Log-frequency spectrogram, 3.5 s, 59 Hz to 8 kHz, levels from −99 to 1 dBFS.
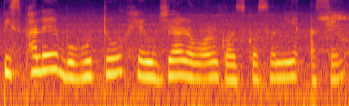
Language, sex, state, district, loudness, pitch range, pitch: Assamese, female, Assam, Kamrup Metropolitan, -14 LUFS, 215-260 Hz, 230 Hz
